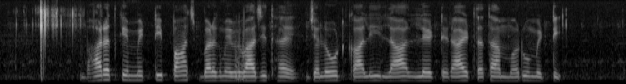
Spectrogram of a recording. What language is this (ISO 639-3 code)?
mag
